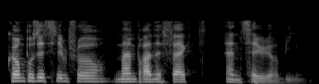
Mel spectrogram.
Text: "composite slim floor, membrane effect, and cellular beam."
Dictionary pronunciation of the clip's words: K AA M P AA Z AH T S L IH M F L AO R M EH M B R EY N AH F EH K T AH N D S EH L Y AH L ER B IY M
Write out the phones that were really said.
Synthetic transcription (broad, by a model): K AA M P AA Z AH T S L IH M F L AO R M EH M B R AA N AH F EH K T AH N D S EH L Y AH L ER B IY M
